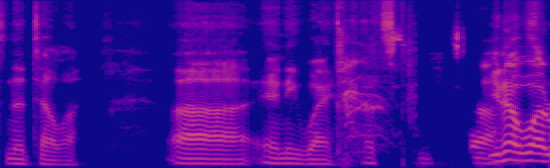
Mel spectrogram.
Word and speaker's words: Nutella: Tell them how you pronounce Nutella. Nutella. It's Nutella. And the founders of Nutella would tell you it's Nutella.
